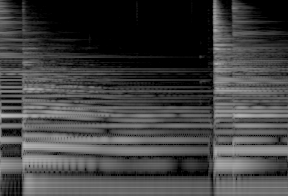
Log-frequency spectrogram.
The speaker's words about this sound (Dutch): Namelijk in een drop D stemming. Dat betekent dat we de lage E-snaar een hele toon omlaag stemmen. Normaal is dit. Normaal is het gewoon een E, hè? Die gaan we omlaag stemmen.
